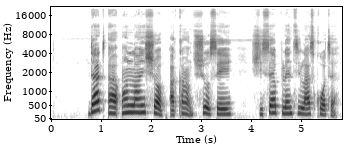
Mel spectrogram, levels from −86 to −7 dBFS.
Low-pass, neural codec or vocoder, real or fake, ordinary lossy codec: none; vocoder, 48 kHz, 128 mel bands, Vocos; fake; none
